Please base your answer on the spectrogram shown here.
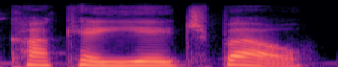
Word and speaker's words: Kakeibo: In 1904, a Japanese journalist named Hanimoto created a method called Kibbo, pronounced kakehbo.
